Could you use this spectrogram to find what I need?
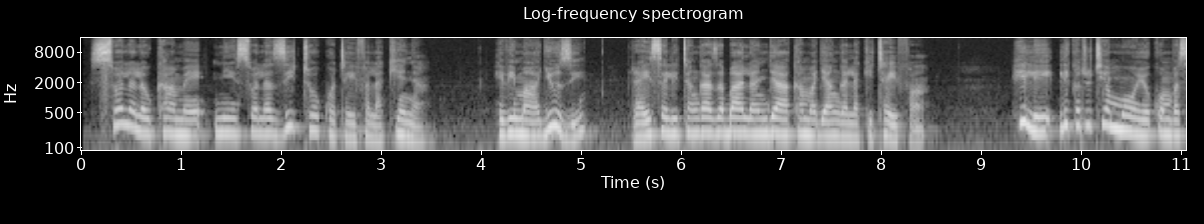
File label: Swahili Female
